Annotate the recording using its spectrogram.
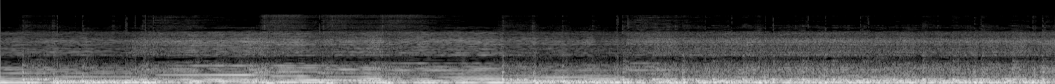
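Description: Live heavy metal played loud: electric guitar carrying a melodic lead line of held, bending notes over a steady bass and drum backing, turning into denser, faster playing about halfway through.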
